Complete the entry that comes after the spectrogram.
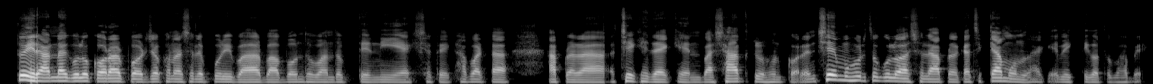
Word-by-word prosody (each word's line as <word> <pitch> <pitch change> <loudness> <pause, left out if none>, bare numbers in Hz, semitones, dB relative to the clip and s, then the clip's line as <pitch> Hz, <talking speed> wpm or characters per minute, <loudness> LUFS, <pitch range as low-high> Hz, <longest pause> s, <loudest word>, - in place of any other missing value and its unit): তো - - +2
এই - - +12
রান্নাগুলো 160 0 +5
করার 140 0 +6
পর 125 - +2
যখন 130 +1 -3
আসলে 125 +1 -5
পরিবার 115 -3 0
বা 110 - +2
বন্ধুবান্ধবদের 115 -1 -6
নিয়ে 110 -1 -6
একসাথে 110 +1 -13
খাবারটা 120 -1 -5 0.6
আপনারা 110 -1 -2 0.4
চেখে 140 -4 -2
দেখেন 115 -1 -3
বা 110 - 0
স্বাদ 135 0 +2
গ্রহণ 120 -2 -6
করেন, - - -6
সেই 230 -1 +8
মুহূর্তগুলো 180 -4 -2
আসলে 125 0 -7
আপনার 120 -2 -7
কাছে 120 0 -5
কেমন 150 -5 +2
লাগে 115 - -15
ব্যক্তিগতভাবে? 110 -1 -11
120 Hz, 145 wpm, -21 LUFS, 110-140 Hz, 0.6 s, এই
